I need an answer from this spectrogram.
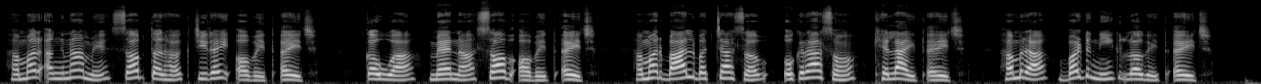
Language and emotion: Maithili, neutral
